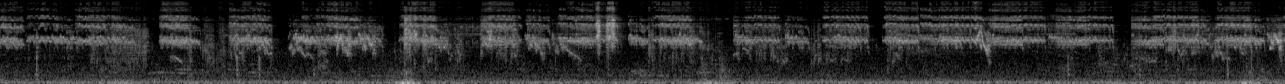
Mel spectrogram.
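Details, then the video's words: A lively flock of pet lovebirds, shown feeding chicks, chirps and squawks nonstop in high, scratchy bursts, with occasional clicks and faint low knocks. "LOVE BIRDS CHIRPING sounds"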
